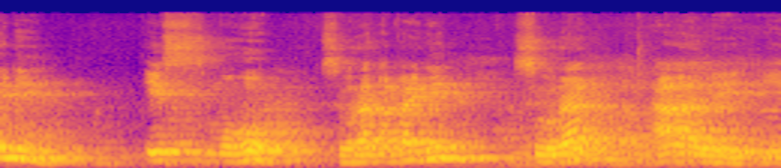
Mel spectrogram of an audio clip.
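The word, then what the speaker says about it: اسمه: Menurut rumus dibaca u karena huruf ketiganya u. Tapi mengikuti ahli baca, menurut ahli baca, alif ini dibaca dengan bunyi i. Ismuhul Masihu Isa bin Maryam wajiha. Silakan baca. Ismuhul Masihu Isa bin Maryam wajiha.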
